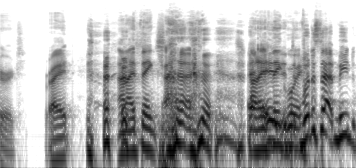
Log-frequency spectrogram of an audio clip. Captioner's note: laughs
